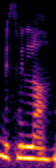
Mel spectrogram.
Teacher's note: اللہ کے لام کو باریک پڑھنا ہے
